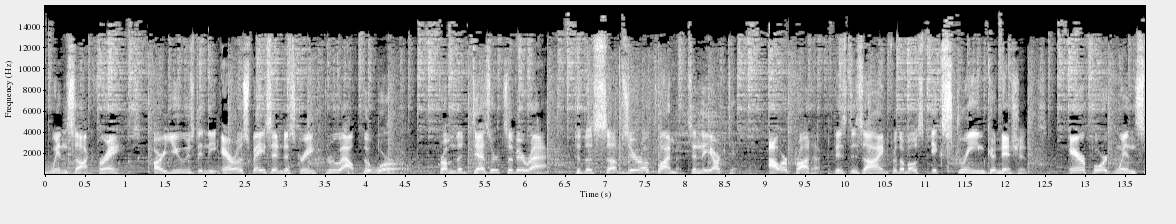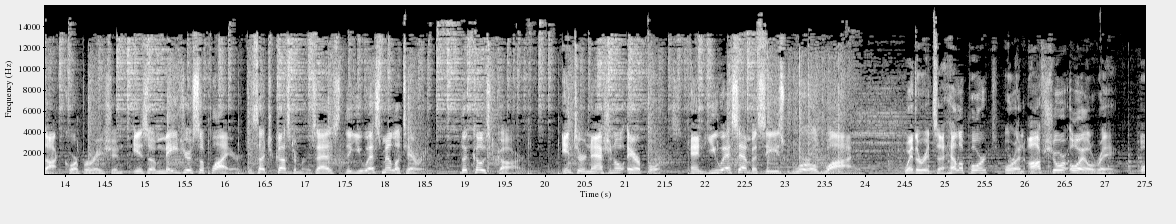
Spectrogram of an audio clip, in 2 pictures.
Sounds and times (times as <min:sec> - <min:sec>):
Music: 0:00.0 - 0:27.5
Speech: 0:00.0 - 0:27.5.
